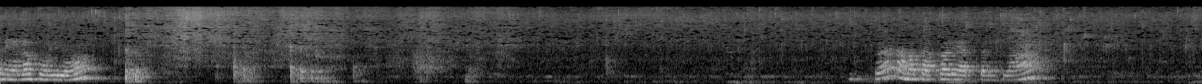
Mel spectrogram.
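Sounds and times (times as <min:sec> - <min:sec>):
onions sizzling in hot oil: 0:00.0 - 0:12.0
metal spoon scraping a pan: 0:01.2 - 0:05.2.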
